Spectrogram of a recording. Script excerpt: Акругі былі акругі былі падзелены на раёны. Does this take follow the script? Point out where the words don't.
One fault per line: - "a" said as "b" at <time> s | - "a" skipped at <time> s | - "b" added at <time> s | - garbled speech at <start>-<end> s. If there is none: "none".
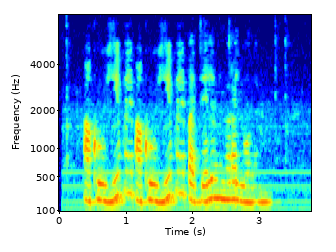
none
